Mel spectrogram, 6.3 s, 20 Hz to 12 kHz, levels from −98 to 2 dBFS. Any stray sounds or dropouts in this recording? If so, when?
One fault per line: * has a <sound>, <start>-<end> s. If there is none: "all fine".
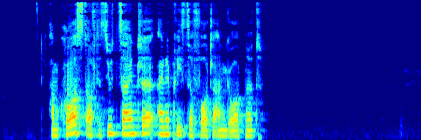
all fine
